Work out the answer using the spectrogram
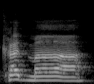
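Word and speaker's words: קדמא: Kadma is always on the end.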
